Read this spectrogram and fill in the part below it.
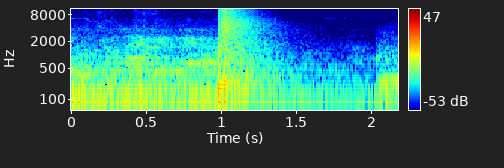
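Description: A ball is struck hard with a sharp slap.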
